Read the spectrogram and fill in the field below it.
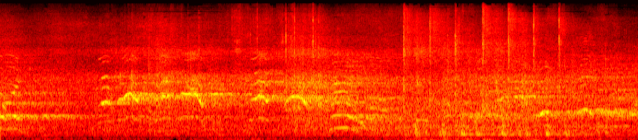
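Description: Hockey sticks click and slap against a puck.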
